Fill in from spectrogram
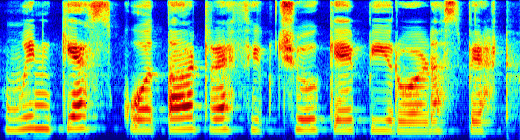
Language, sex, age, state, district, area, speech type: Kashmiri, female, 18-30, Jammu and Kashmir, Budgam, rural, read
